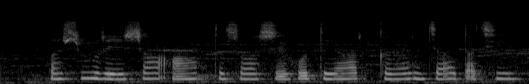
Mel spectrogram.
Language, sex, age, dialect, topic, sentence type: Maithili, female, 18-24, Southern/Standard, agriculture, statement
